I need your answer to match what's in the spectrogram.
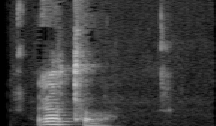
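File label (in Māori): "roto", Māori word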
